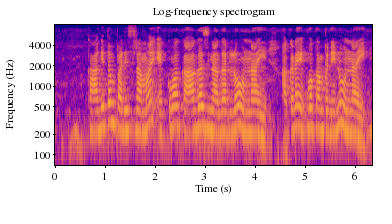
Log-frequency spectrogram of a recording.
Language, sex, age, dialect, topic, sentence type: Telugu, female, 36-40, Telangana, agriculture, statement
